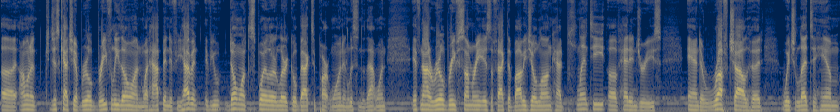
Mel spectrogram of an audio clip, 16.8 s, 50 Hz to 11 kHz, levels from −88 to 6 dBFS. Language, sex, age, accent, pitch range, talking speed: English, male, 20-39, American, 110-135 Hz, 215 wpm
